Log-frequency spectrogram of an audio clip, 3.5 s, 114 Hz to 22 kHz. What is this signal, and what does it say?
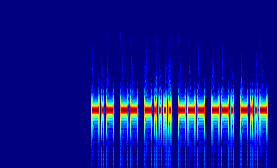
Morse code, heard as a keyed tone, about 40 wpm, 700 Hz. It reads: KM6OGX
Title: USA Call Signs - 6 Characters - 3x Character Spacing - 40wpm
